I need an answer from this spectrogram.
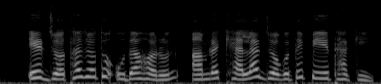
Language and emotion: Bengali, neutral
